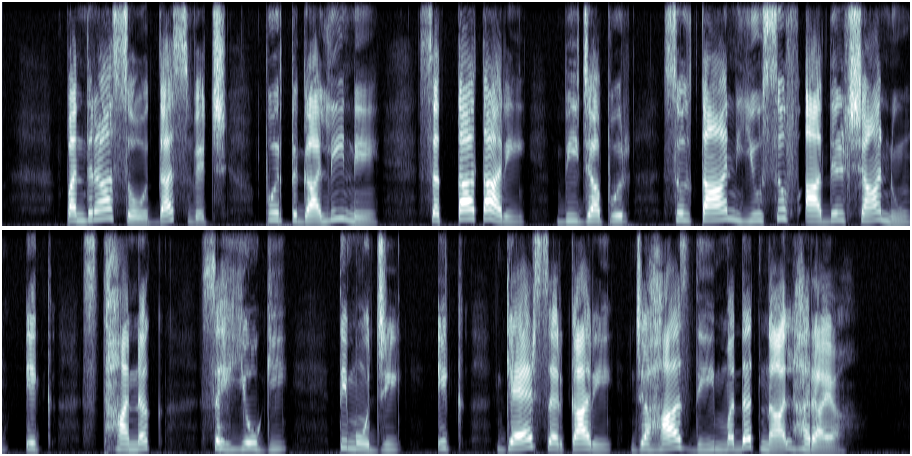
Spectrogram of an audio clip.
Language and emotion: Punjabi, neutral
